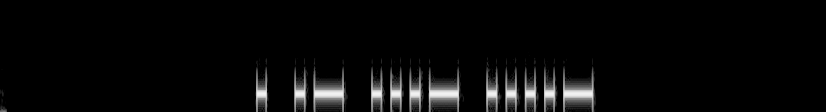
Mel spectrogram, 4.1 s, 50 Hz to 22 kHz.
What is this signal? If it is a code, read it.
Morse code, heard as a keyed tone, about 25 wpm, 700 Hz. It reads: EAV4
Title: All Cut Numbers - 4-Digit 25wpm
